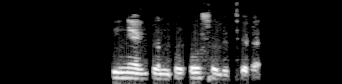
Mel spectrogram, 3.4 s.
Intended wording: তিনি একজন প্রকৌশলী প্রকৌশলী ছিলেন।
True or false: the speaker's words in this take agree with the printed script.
false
